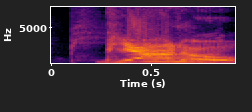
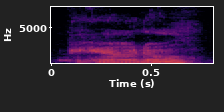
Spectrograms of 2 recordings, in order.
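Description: First: The word is said loudly. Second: The word is said softly.

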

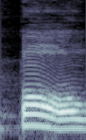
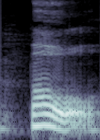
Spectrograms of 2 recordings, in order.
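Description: First: It is said in an Australian accent. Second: It is said in an American accent. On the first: The speaker calls it wrong. "no one understands bowl in Australian" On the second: The speaker calls it right. "I have to say that with an American accent"

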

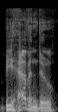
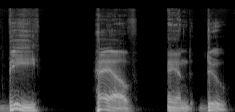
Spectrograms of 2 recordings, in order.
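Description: First: It is said fast, run together as one word. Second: It is said slowly, each word separate.

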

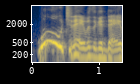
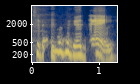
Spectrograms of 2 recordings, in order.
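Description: First: It is said with excited enthusiasm. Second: It is said in a flat, plain way.

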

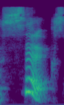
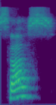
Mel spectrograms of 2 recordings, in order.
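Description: First: The vowel is a clear, distinct i sound. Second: The vowel is centralized toward an uh sound. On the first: The speaker calls it right. "you're like, 6, I get it" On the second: The speaker calls it wrong. "that doesn't sound like 6"

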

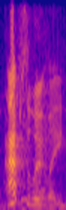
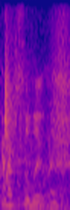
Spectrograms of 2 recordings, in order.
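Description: First: It is said loudly and clearly. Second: It is mumbled quietly.

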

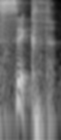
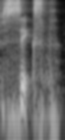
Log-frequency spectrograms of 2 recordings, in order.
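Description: First: The consonant cluster is simplified and reduced. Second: The consonant cluster is fully pronounced. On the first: The speaker calls it wrong. "British people, the inventors of the language, they say it sixth" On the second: The speaker calls it right. "instead of sixth"

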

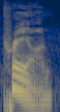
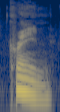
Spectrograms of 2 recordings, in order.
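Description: First: The word is said with two syllables. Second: The word is said with one syllable. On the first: This is the speaker's own way of saying it. "I say crayon" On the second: This is someone else's way of saying it. "He says crane"

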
